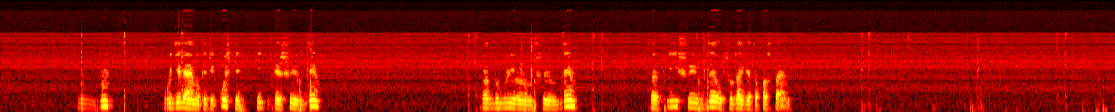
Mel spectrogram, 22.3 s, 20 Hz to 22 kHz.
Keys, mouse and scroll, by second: 2.3-3.5 drag, 5.8 shift+d, 10.4 shift+d, 14.0 shift+d, 19.4 shift+d, 22.0 space.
